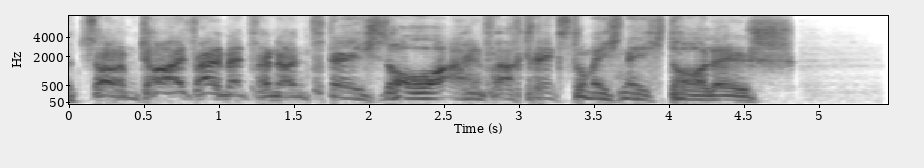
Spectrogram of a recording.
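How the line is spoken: Roaring. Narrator (German): Hagrid brüllte

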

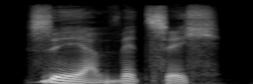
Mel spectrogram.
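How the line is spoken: Grumbled. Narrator (German): brummte Jason

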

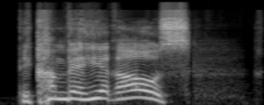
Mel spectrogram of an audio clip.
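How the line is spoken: Calling over shouting. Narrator (German): rief Ron durch das ganze Geschrei

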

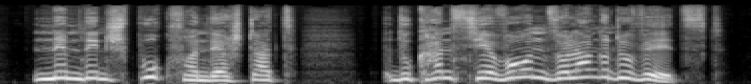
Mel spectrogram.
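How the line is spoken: Called out. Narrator (German): rief

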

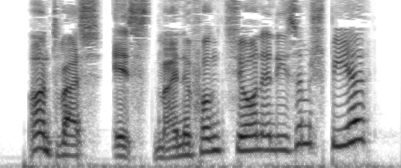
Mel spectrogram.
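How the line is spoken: Mocking question. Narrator (German): fragte Cookie spöttisch

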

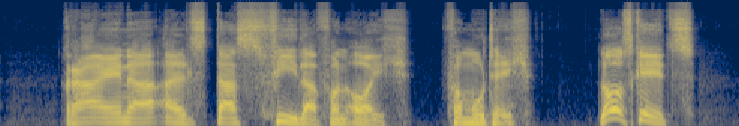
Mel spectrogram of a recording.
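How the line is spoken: Booming voice. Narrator (German): sagte er mit donnernder Stimme zu den Muckelstämmigen

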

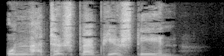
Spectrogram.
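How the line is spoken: Sharp. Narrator (German): sagte Nanny scharf

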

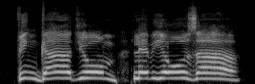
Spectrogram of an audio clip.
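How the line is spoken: Desperate cry. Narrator (German): Verzweifelt rief

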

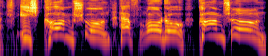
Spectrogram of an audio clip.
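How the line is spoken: Calling out. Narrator (German): rief Sam

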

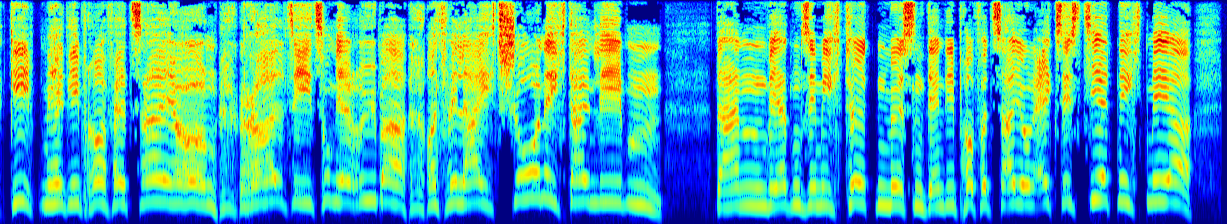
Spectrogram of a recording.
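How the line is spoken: Roar. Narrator (German): brüllte Harry

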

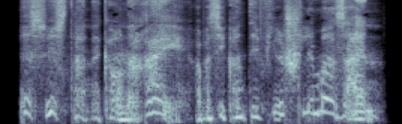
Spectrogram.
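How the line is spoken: Whispered. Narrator (German): flüsterte er

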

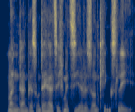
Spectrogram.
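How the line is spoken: Murmured. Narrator (German): murmelte Fred

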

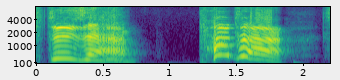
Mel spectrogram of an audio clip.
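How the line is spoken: Loud. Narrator (German): sagte Tante Magda laut

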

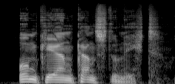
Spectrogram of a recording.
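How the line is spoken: Sharp. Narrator (German): sagte Haldir scharf

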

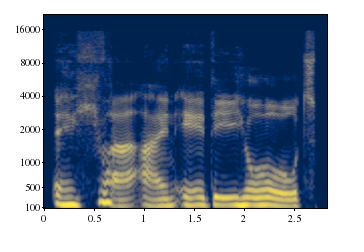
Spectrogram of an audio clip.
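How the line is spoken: Very loud roar. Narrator (German): brüllte Percy so laut

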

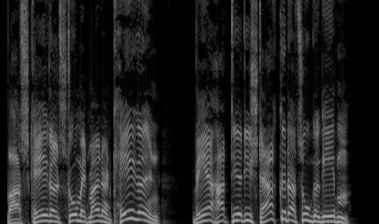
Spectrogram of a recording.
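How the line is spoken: Called out. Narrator (German): rief er

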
